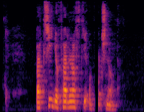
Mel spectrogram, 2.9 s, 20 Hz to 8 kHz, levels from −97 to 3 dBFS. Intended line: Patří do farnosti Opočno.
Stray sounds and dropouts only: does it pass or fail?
fail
